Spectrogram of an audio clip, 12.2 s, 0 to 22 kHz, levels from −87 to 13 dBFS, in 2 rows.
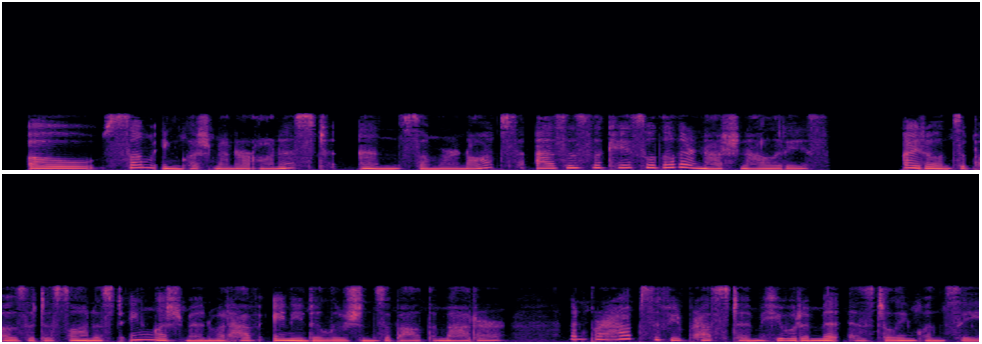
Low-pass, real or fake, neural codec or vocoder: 7.2 kHz; real; none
